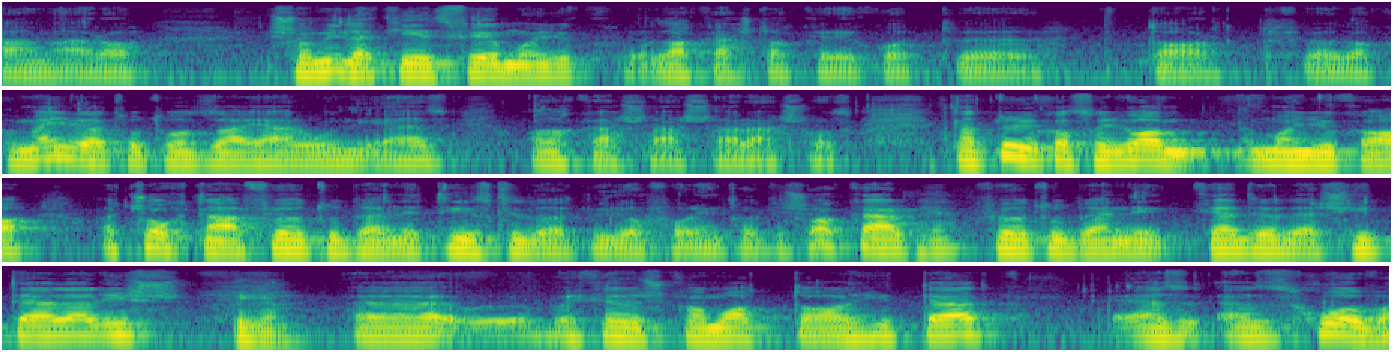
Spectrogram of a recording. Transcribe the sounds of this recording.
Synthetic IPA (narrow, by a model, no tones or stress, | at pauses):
a̰ːma̰ːɾɒ | eːʃɒmind̪ɛkeːt̪feːlmo̞ɲɟuklɒkaːʃt̪ɒkɒɾḛːko̞̰t̪ː | ɒ̰rt̪fø̰lːɒkomɛɲvɛlt̪ut̪ho̞zːaːja̰ːɾṵlnḭɛz | ɒlɒka̰ːʃa̰ːʃa̰ːɾla̰ːʃho̞̰z̥t̪aat̪ːuɟːukɒst̪ho̞ɟvɒnmo̞ɲɟukɒː | t͡ʃo̞knaːlfølt̪ud̪ʋɛnːit̪iːzt̪izɛnøt̪milioːfo̞ɾḭnt̪o̞t̪eːʃɒkaːrfølt̪ud̪ʋɛnːḭkɛd̪vɛzɛ̰ʃhit̪ːɛlːɛliʃ | iɡ | vɒckɛd̪ʋɛʃkɒmɒt̪ːɒ̰lɦit̪ːɛlt̪ | ɛzɛzho̞lvɒ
